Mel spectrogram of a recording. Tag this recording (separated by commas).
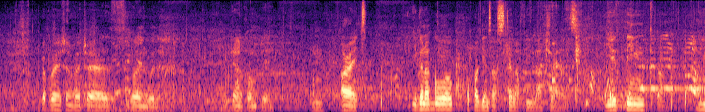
Speech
